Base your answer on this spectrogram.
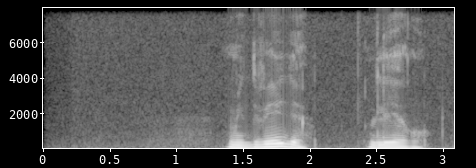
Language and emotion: Russian, neutral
